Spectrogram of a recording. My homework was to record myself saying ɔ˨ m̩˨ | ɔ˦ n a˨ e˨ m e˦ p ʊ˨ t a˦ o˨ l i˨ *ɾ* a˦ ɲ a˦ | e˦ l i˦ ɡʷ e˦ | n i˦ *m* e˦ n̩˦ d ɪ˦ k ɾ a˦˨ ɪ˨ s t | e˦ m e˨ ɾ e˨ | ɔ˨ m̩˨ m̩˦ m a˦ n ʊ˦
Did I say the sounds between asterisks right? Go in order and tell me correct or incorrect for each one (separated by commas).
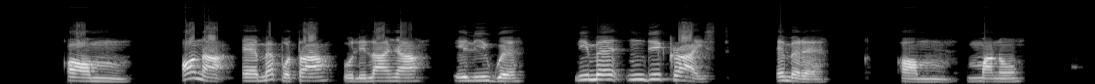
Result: incorrect, correct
